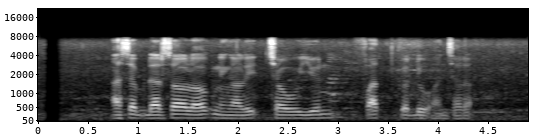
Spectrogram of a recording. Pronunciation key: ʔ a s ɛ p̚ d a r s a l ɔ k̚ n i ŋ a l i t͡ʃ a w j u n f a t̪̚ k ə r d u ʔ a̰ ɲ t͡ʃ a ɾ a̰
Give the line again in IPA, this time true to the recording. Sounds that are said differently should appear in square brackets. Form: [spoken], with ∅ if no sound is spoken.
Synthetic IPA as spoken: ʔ a s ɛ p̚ d a r s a l ɔ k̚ n i ŋ a l i t͡ʃ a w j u n f a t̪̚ k ə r d u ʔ a̰ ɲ t͡ʃ a ɾ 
